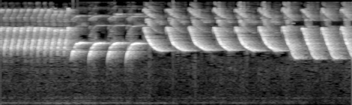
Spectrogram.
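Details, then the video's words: Long canary song for luring and training: a rapid high trill, a few rolling mid-pitched notes, then a steady series of sharply falling whistles repeated about four times a second. "masteran burung kenari gacor panjang untuk pancingan"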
